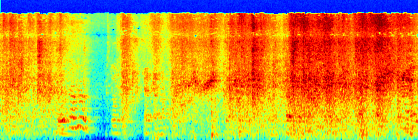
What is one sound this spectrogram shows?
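Clothes and plastic bags rustle.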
